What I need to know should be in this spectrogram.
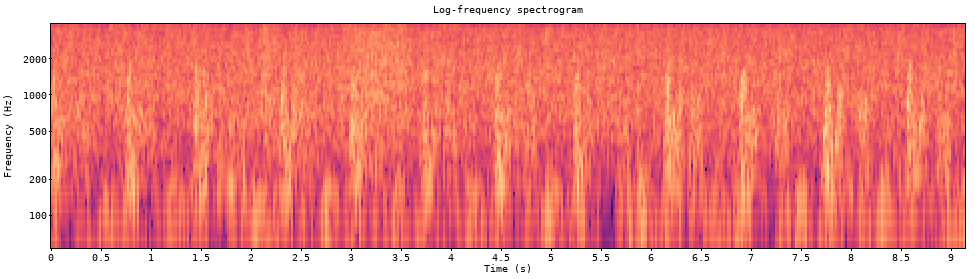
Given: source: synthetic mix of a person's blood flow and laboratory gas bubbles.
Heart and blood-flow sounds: Doppler ultrasound of blood flow; precordium
1.48-1.86 s: bubbles
1.89-1.96 s: bubbles
From the record:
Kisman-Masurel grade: 112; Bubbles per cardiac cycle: 1 to 2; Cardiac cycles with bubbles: 1 to 10%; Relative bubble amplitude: moderate (0.250 to 0.450); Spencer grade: 1 (occasional bubble signal discernible with the cardiac motion signal, with majority of cardiac periods free of bubbles); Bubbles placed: anywhere in the cardiac cycle

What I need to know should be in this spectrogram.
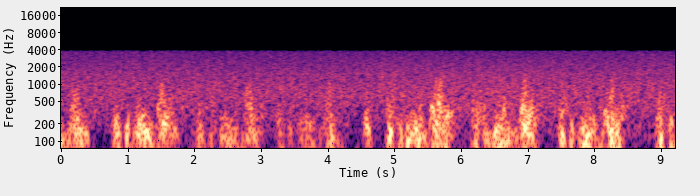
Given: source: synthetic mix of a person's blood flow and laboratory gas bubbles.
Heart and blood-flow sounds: Doppler ultrasound of blood flow; precordium
no bubbles
From the record:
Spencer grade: 0 (complete lack of bubble signals)

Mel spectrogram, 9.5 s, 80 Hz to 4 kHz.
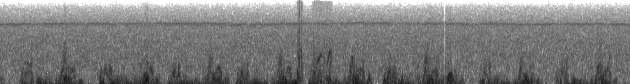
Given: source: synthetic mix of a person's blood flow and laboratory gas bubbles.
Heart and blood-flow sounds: Doppler ultrasound of blood flow; precordium
4.44-4.58 s: bubbles
4.68-5.00 s: bubbles
From the record:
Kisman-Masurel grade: 112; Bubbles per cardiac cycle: 1 to 2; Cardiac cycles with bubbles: 1 to 10%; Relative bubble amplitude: moderate (0.250 to 0.450); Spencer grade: 1 (occasional bubble signal discernible with the cardiac motion signal, with majority of cardiac periods free of bubbles); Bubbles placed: only in the low amplitude regions of the cardiac cycle

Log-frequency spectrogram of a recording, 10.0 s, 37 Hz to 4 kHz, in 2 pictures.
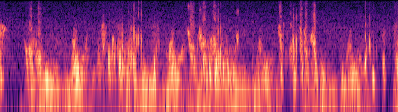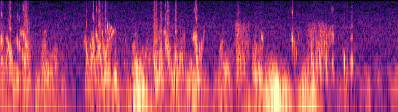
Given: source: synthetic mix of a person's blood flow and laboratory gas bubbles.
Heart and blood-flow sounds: Doppler ultrasound of blood flow; precordium
0.00-0.10 s: bubbles
0.30-0.57 s: bubbles
1.22-1.79 s: bubbles
1.90-2.00 s: bubbles
2.33-3.00 s: bubbles
3.48-4.03 s: bubbles
4.53-4.72 s: bubbles
4.78-4.83 s: bubbles
4.92-5.39 s: bubbles
6.01-6.48 s: bubbles
6.82-7.32 s: bubbles
7.36-7.54 s: bubbles
7.91-8.28 s: bubbles
8.60-8.72 s: bubbles
8.80-9.17 s: bubbles
9.25-9.41 s: bubbles
From the record:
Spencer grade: 3 (all of the cardiac periods contain showers or single bubble signals, but not dominating or overriding the cardiac motion signals); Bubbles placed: only in the low amplitude regions of the cardiac cycle

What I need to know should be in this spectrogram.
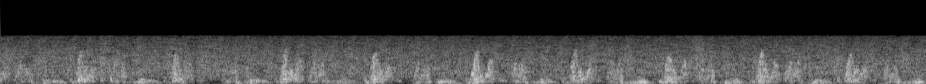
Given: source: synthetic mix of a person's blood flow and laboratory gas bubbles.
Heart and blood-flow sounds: Doppler ultrasound of blood flow; precordium
0.82-1.17 s: bubbles
From the record:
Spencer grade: 1 (occasional bubble signal discernible with the cardiac motion signal, with majority of cardiac periods free of bubbles); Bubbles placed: anywhere in the cardiac cycle

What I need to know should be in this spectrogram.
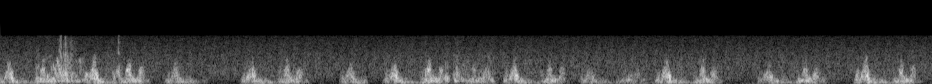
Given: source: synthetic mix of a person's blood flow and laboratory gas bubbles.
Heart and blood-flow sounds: Doppler ultrasound of blood flow; precordium
0.35-0.86 s: bubbles
1.10-1.25 s: bubbles
4.22-4.34 s: bubbles
4.43-4.97 s: bubbles
From the record:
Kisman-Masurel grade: 222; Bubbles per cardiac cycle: several, 3 to 8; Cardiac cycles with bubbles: 10 to 50%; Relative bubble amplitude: moderate (0.250 to 0.450); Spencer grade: 2 (many but less than half of the cardiac periods contain bubble signals, singularly or in groups); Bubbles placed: anywhere in the cardiac cycle

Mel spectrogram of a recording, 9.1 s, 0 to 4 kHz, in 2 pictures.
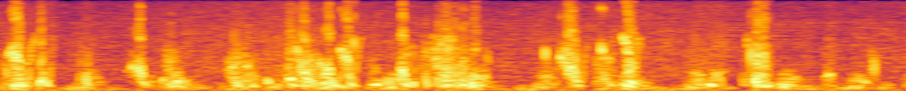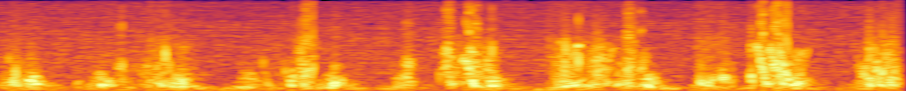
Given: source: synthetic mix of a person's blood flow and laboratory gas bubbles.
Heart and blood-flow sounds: Doppler ultrasound of blood flow; precordium
0.05-0.32 s: bubbles
0.43-0.52 s: bubbles
0.67-0.81 s: bubbles
0.83-0.95 s: bubbles
1.16-2.50 s: bubbles
2.73-3.27 s: bubbles
3.49-3.68 s: bubbles
3.74-3.92 s: bubbles
4.15-4.22 s: bubbles
4.38-4.45 s: bubbles
4.59-4.75 s: bubbles
5.05-5.60 s: bubbles
5.84-6.17 s: bubbles
6.21-6.33 s: bubbles
6.58-6.66 s: bubbles
6.73-7.09 s: bubbles
7.31-7.82 s: bubbles
8.04-8.25 s: bubbles
8.30-8.62 s: bubbles
8.82-9.07 s: bubbles
From the record:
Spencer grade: 3 (all of the cardiac periods contain showers or single bubble signals, but not dominating or overriding the cardiac motion signals); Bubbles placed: anywhere in the cardiac cycle

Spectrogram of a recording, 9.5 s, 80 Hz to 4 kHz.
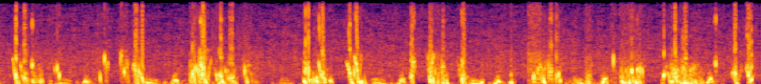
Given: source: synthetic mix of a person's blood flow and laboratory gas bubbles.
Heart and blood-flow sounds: Doppler ultrasound of blood flow; precordium
0.17-0.58 s: bubbles
0.67-0.81 s: bubbles
1.24-1.41 s: bubbles
1.52-1.87 s: bubbles
2.39-2.68 s: bubbles
2.71-3.01 s: bubbles
3.05-3.32 s: bubbles
3.80-4.21 s: bubbles
4.34-4.63 s: bubbles
5.15-5.24 s: bubbles
5.35-5.66 s: bubbles
5.74-5.89 s: bubbles
6.02-6.09 s: bubbles
6.38-6.48 s: bubbles
6.62-7.06 s: bubbles
7.33-7.44 s: bubbles
7.66-8.10 s: bubbles
8.29-8.84 s: bubbles
8.94-9.01 s: bubbles
9.15-9.32 s: bubbles
9.34-9.46 s: bubbles
From the record:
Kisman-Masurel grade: 343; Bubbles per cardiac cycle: rolling drumbeat, 9 or more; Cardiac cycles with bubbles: 100%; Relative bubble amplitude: loud (0.450 to 0.775); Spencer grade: 3 (all of the cardiac periods contain showers or single bubble signals, but not dominating or overriding the cardiac motion signals); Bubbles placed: only in the low amplitude regions of the cardiac cycle

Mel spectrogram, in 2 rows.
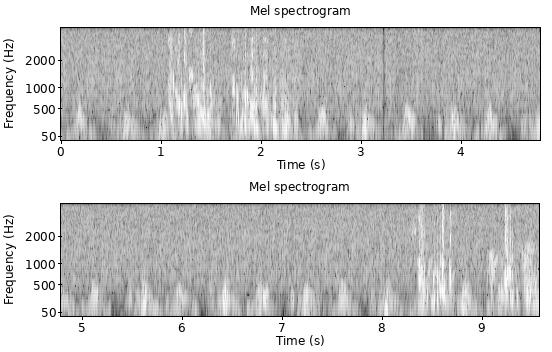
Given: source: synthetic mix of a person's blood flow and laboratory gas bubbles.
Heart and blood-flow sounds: Doppler ultrasound of blood flow; precordium
1.06-1.62 s: bubbles
1.68-2.39 s: bubbles
8.26-8.73 s: bubbles
9.04-9.58 s: bubbles
From the record:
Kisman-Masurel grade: 223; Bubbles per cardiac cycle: several, 3 to 8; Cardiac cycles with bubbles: 10 to 50%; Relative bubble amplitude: loud (0.450 to 0.775); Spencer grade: 2 (many but less than half of the cardiac periods contain bubble signals, singularly or in groups); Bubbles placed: anywhere in the cardiac cycle

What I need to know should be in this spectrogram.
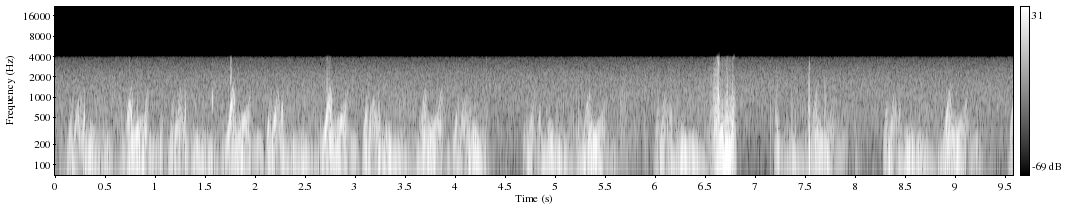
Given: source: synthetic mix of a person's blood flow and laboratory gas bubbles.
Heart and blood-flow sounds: Doppler ultrasound of blood flow; precordium
1.04-1.10 s: bubbles
1.54-1.61 s: bubbles
From the record:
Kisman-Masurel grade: 122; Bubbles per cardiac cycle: 1 to 2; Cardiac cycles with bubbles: 10 to 50%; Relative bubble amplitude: moderate (0.250 to 0.450); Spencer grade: 2 (many but less than half of the cardiac periods contain bubble signals, singularly or in groups); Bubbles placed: only in the low amplitude regions of the cardiac cycle

